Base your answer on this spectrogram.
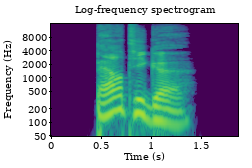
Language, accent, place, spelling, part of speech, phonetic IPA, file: German, Germany, Berlin, bärtige, adjective, [ˈbɛːɐ̯tɪɡə], De-bärtige.ogg
- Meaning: inflection of bärtig: 1. strong/mixed nominative/accusative feminine singular 2. strong nominative/accusative plural 3. weak nominative all-gender singular 4. weak accusative feminine/neuter singular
